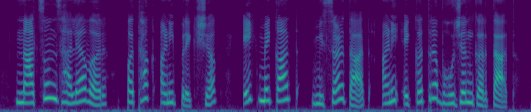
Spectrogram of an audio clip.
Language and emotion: Marathi, neutral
